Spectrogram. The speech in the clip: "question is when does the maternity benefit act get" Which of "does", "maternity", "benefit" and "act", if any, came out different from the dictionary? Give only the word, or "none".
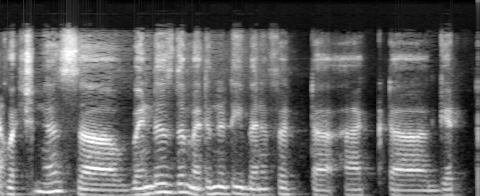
none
